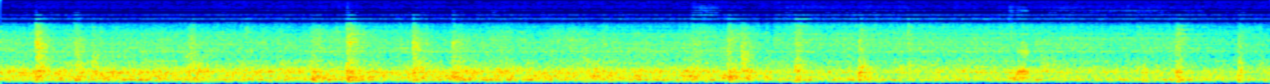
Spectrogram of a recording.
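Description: Steady running noise inside a moving electric commuter train carriage, with scattered light clicks and knocks over the rumble.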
